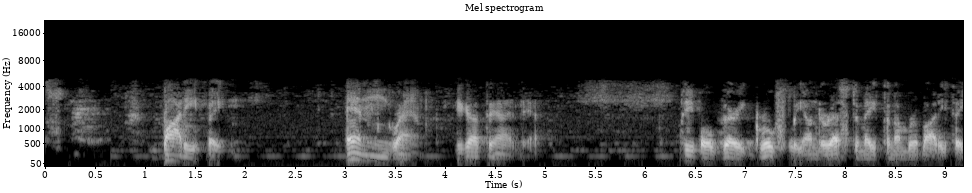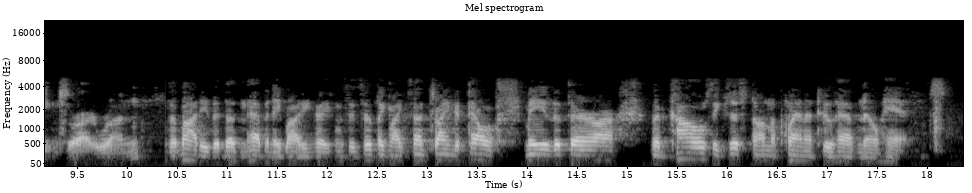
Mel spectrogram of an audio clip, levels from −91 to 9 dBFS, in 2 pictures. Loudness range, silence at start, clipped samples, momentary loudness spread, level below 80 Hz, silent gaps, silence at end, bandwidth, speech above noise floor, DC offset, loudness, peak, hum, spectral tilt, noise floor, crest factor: 4 LU; 0 s; under 0.1%; 16 LU; -70 dBFS; none; 0.2 s; 5 kHz; 39 dB; under 0.1%; -19 LUFS; -2 dBFS; none; -8.5 dB/octave; -58 dBFS; 18 dB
